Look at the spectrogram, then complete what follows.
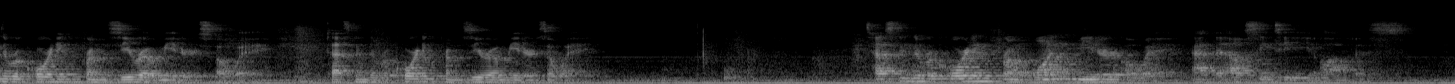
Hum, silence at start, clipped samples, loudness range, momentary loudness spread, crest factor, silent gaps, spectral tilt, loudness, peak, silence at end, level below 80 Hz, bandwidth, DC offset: none; 0 s; under 0.1%; 7 LU; 13 LU; 18 dB; none; -7 dB/octave; -33 LUFS; -14 dBFS; 0 s; -42 dBFS; 8 kHz; under 0.1%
